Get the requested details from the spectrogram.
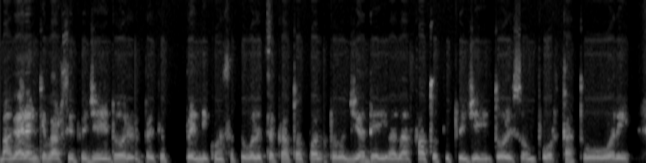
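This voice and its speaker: The speech runs at a very fast pace with hardly any pauses, very even loudness and monotone, flat intonation. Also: woman, fairly low pitch for a woman. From Liguria, Savona. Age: 30s. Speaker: sports journalist and patient advocate. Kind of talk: testimony interview.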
